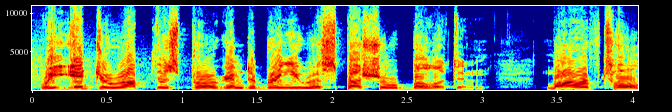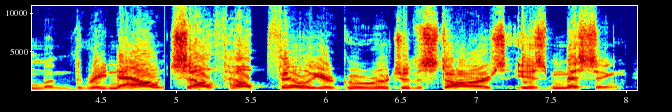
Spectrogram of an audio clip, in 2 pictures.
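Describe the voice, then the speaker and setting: A man's voice: on the high side, lively intonation, moderate pace, close to an everyday voice, poor audio. A man playing a formal newsreader delivering an urgent special bulletin. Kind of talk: broadcast news bulletin.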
